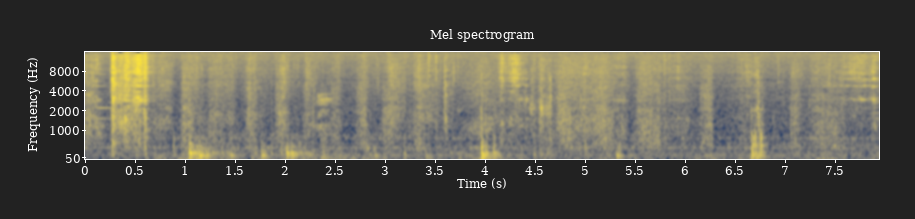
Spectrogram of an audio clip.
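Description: Fingers brush and rake through gritty soil.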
